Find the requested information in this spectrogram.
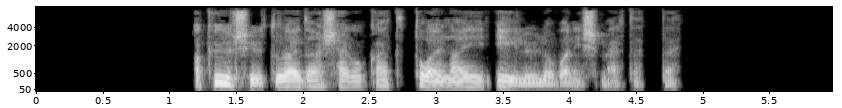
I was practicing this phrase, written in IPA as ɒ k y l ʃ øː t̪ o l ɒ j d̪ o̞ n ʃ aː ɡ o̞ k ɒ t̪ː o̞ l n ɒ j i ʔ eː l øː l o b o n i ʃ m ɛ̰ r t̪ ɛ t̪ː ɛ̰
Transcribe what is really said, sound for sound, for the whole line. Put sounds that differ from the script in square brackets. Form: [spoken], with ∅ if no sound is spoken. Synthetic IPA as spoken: ɒ k y l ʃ øː t̪ [u] l ɒ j d̪ o̞ n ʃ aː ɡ o̞ k ɒ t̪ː o̞ l n ɒ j i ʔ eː l øː l o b o n i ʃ m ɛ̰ r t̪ ɛ t̪ː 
